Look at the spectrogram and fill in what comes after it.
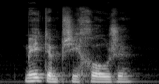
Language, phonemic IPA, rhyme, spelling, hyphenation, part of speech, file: Dutch, /ˌmeː.tɛm.psiˈxoː.zə/, -oːzə, metempsychose, me‧tem‧psy‧cho‧se, noun, Nl-metempsychose.ogg
- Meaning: metempsychosis, reincarnation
